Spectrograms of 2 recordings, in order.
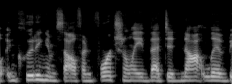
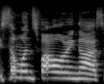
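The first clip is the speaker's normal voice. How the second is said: higher-pitched pretend alert; lightly urgent, raised voice; mock alarm; 7 semitones higher than usual. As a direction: play at spotting a tail. Acting out pretend chase alert.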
